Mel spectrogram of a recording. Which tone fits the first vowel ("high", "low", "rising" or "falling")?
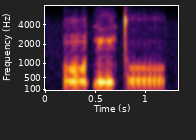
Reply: low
